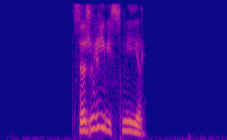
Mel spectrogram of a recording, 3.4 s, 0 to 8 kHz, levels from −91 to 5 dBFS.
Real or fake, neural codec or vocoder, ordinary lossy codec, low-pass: fake; codec, 24 kHz, 1.5 kbps, HILCodec; MP3, 48 kbps; 7.2 kHz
